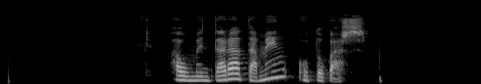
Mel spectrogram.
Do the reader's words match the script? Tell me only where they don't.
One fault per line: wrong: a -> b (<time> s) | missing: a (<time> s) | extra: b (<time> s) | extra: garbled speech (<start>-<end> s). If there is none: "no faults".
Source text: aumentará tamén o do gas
no faults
